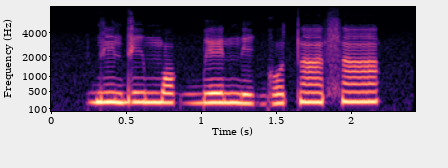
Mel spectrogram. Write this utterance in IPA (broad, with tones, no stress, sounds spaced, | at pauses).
d ĩ˨ d i˨ m ɔ˨ ɡ͡b e˧ n i˨ ɡ o˨˦ t ã˦ s ã˦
